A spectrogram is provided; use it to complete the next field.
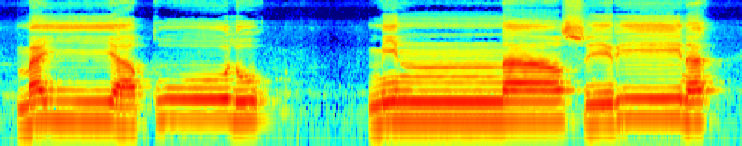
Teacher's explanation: cara membacanya adalah memasukkan bunyi nun sukun ke dalam huruf ya serta disertai dengan dengung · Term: idgham bi gunnah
